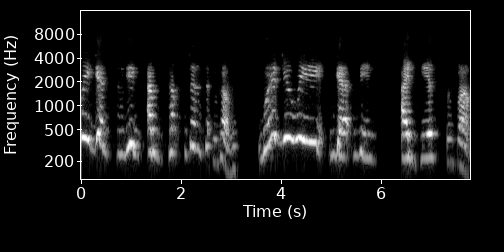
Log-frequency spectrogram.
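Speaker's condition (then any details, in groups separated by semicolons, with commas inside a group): Cerebral palsy; affects speech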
